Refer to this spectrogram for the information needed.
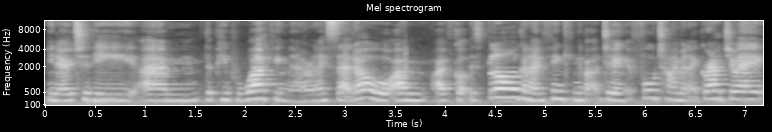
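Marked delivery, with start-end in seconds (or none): none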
